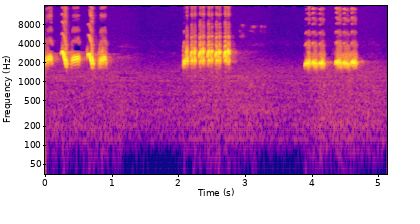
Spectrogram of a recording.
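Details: Mockingbird singing short bursts: a few slurred whistled notes, then a quick buzzy rattle, then paired clusters of rapid, even notes, separated by silent gaps.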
